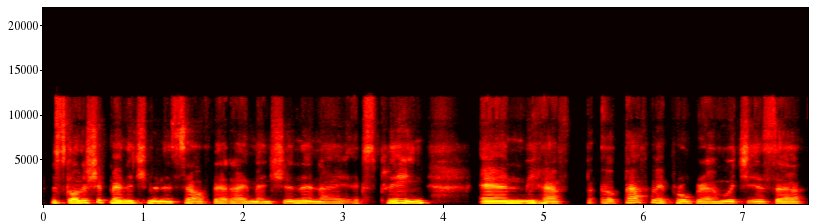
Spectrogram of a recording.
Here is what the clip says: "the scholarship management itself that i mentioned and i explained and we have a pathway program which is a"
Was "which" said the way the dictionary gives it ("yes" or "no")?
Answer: yes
